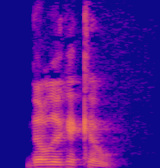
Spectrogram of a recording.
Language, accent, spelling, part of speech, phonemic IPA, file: French, France, beurre de cacao, noun, /bœʁ də ka.ka.o/, LL-Q150 (fra)-beurre de cacao.wav
- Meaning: cocoa butter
